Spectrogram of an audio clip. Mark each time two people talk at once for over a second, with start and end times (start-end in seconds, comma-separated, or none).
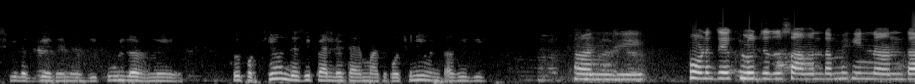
none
